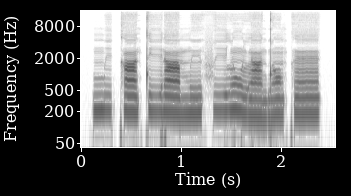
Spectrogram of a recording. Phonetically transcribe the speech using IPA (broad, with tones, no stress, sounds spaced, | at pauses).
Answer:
m i˧ k ã˧ t i˧ ɾ ã˧ m ĩ˧ f i˦ l ũ˦˨ l ã˨ d ɔ̃˧ k ɛ̃˦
